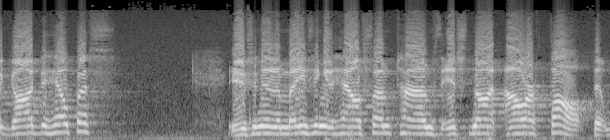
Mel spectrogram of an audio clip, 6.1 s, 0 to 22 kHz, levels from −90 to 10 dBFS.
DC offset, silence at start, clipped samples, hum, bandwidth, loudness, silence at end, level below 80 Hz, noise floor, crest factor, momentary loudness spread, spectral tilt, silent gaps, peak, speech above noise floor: 0.2%; 0 s; 5%; none; over 20 kHz; -5 LUFS; 0 s; -34 dBFS; -34 dBFS; 6 dB; 7 LU; -3 dB/octave; none; 0 dBFS; 28 dB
